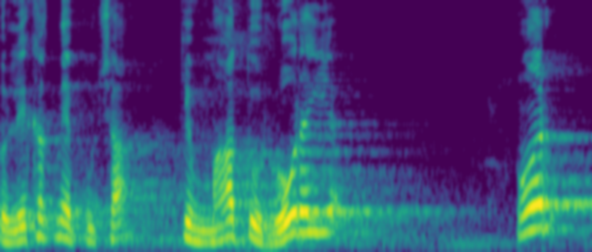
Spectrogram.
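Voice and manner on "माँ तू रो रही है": normal talking voice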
